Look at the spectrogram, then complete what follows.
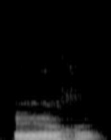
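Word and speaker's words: ἆρα: And in actual Greek, there would be a circumflex above this first alpha, so that's why it's a long alpha, and you pronounce the word as ara.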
